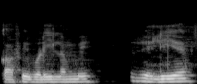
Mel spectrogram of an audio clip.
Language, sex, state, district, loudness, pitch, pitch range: Hindi, male, Uttar Pradesh, Jyotiba Phule Nagar, -17 LUFS, 125 Hz, 120-140 Hz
